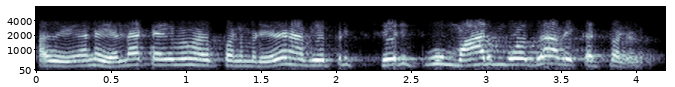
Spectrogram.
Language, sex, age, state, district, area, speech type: Tamil, female, 60+, Tamil Nadu, Erode, rural, conversation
